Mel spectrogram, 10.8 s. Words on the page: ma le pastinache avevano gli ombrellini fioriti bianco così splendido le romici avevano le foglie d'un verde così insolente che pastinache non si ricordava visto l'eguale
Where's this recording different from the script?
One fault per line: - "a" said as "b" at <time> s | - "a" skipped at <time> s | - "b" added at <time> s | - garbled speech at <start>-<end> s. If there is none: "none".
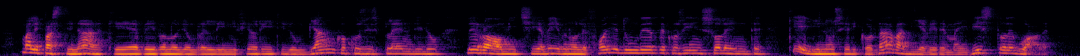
- "d'un" added at 2.9 s
- "pastinache" said as "egli" at 8.0 s
- "di avere mai" added at 9.0 s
